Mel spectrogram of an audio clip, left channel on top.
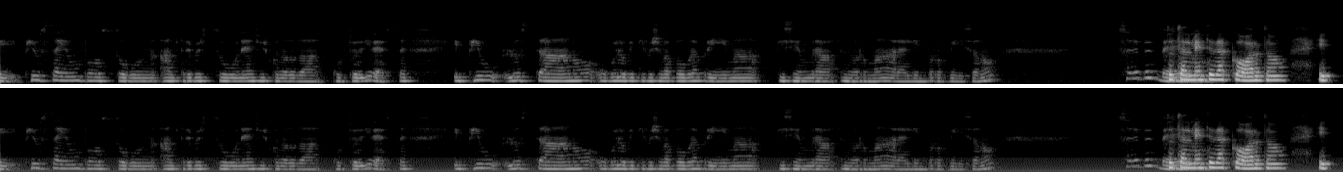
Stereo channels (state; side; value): noise; right; hum, 22 dB below the sound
